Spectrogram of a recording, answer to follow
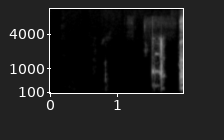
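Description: Near silence on a video-call audio feed for about a second and a half, then a short breath and voice sound as a person starts to speak near the end.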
